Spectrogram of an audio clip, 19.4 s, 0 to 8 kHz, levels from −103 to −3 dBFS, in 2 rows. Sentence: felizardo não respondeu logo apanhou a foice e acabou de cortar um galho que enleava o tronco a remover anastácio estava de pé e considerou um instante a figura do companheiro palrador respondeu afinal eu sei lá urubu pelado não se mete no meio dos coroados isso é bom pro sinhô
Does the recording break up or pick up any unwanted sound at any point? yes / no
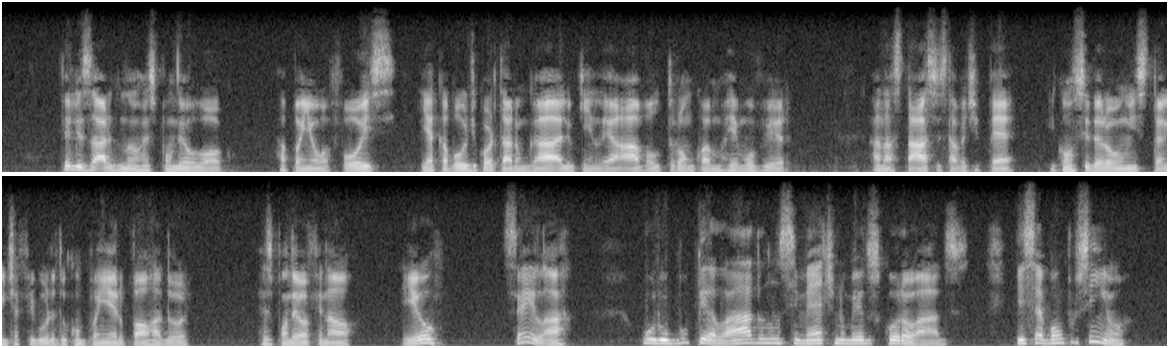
no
